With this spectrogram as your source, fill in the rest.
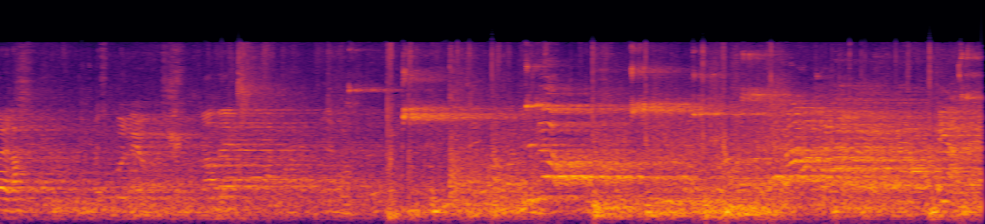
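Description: Sneakers squeak sharply on a wooden floor in a large echoing hall.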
